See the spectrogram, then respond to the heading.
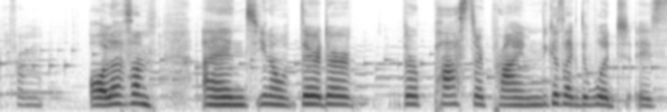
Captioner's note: none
